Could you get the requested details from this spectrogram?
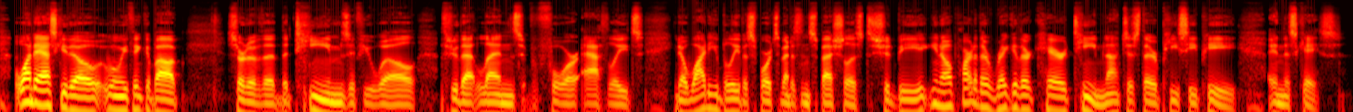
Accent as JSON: {"language": "English", "town": "Elkhart", "region": "Indiana", "country": "United States", "tie": "born or raised there", "said": "I was born in Elkhart, and my folks went to I U. So I'm really sort of immersed in Indiana sports, high school sports"}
